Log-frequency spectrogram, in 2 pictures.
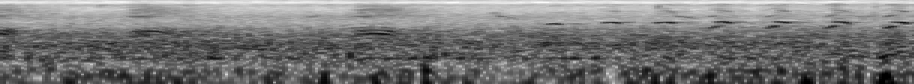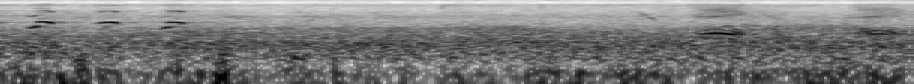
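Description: Birds calling from a tree: a quick run of about ten short, high chirps in the middle, with a few lower single calls before and after, over a steady low rumble.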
